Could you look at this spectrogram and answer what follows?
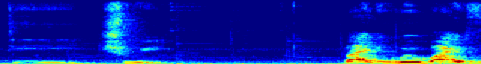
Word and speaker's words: Twi: then there's there are different languages like the tree by the way why is it called tree and not twice because it's spelt twi why is it chewy if you watch this video so far i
